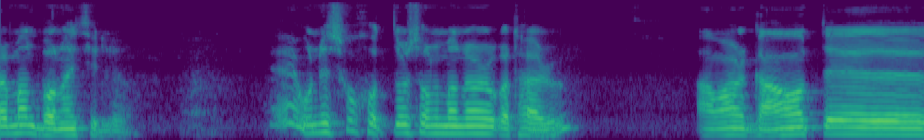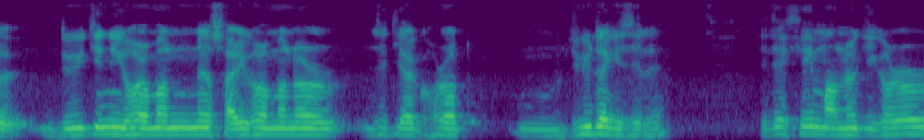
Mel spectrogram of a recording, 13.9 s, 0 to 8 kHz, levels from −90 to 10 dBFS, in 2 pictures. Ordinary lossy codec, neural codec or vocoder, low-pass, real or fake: Opus, 64 kbps; none; 7.2 kHz; real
